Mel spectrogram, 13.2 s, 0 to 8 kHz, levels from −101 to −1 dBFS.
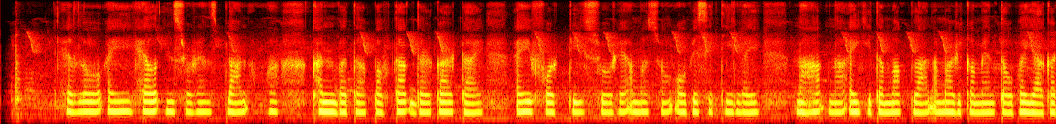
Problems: background sounds at intervals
